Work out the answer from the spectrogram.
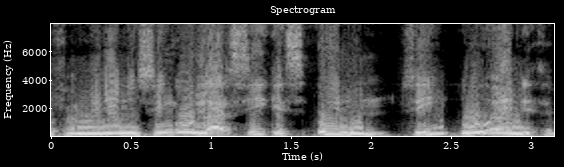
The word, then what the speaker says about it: une: Entonces empezamos con el artículo femenino singular, sí, que es un, ¿sí? UN, se pronuncia UN. Se escribe UNE, se pronuncia UN, un.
